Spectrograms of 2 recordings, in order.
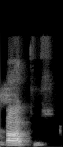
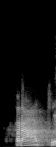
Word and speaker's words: Fratus: Fratus, né, que se pronuncia, né? Fratus. Fratus. – Fratus.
